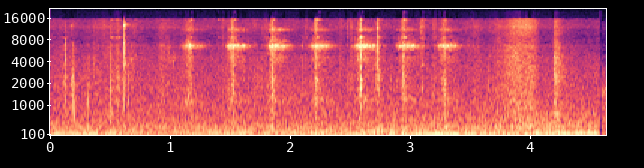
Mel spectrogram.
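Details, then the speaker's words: Chrysler Sebring/Cirrus/Stratus 2.5 V6 6G73 SOHC engine teardown, timing belt idler pulley spun by hand: a faint dry ticking rasp about three per second, suggesting initial bearing wear. "Проверка обводного ролика ремня ГРМ. Судя по звуку, начальный износ уже присутствует."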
